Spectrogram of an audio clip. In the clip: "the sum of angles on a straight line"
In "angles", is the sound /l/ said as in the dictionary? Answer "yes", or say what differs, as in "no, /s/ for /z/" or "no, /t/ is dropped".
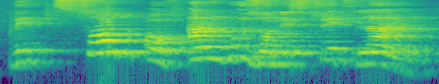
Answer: no, /l/ is dropped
